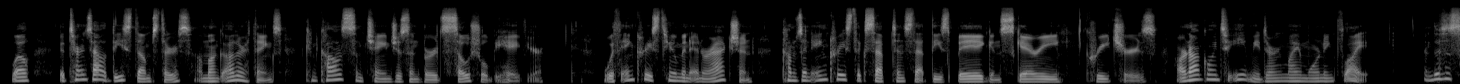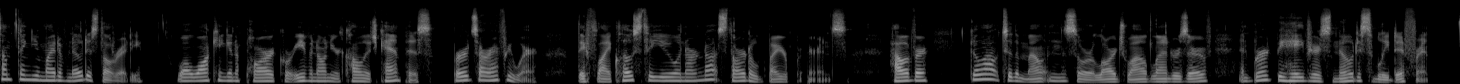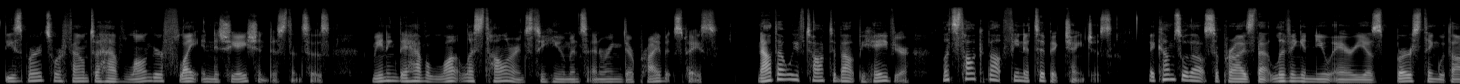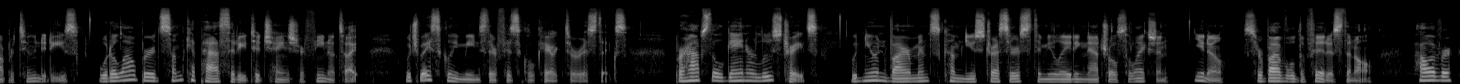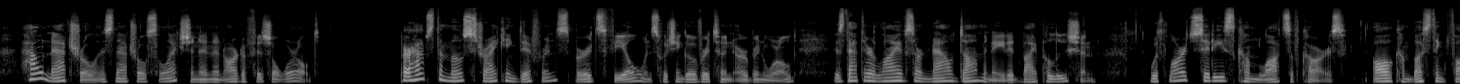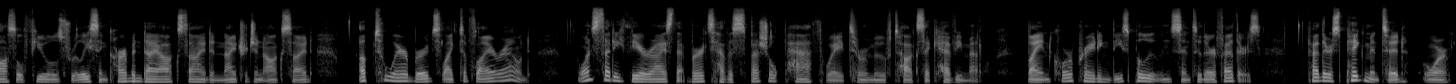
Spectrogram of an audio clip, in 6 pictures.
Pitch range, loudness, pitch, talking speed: 125-175 Hz, -29 LUFS, 145 Hz, 175 wpm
